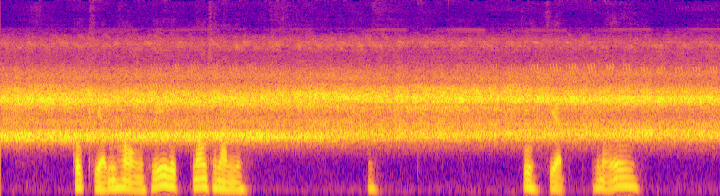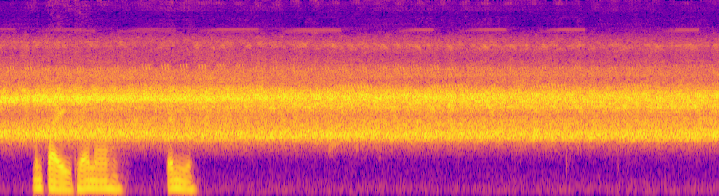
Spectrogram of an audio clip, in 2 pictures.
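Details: Numerous frogs calling loudly in a rice paddy following heavy rain under an overcast sky; a steady, shrill, buzzing chorus fills the whole stretch, with a man's short remarks in the first eleven seconds and only frogs after.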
